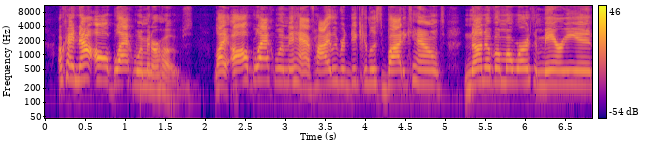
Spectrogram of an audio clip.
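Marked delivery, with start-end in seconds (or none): none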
